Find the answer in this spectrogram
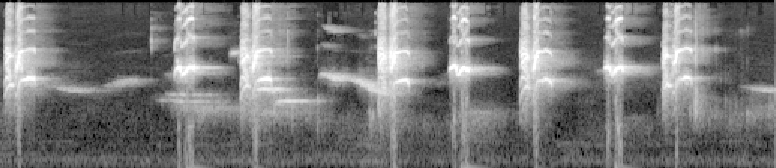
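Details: Crimson sunbird song for reviving a bird that stopped singing: crisp, very high chip notes repeated about twice a second, irregularly spaced, with a brief downward-sliding whistle midway and short thin tones between.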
